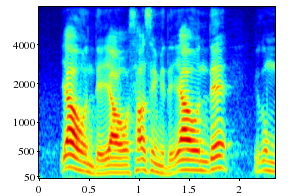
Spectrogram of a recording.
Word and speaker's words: 要: 요자가 발음이 어떻게 됩니까? 要 예. 야오인데 야오 사슴인데 야오인데 이건 뭐 요자가 필요하다 중요하다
